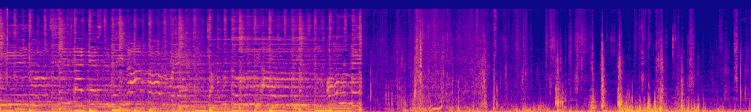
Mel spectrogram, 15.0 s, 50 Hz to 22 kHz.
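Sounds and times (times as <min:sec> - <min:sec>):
pop music from car stereo: 0:00.0 - 0:07.4
footsteps: 0:07.3 - 0:15.0
rustling: 0:07.3 - 0:15.0.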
